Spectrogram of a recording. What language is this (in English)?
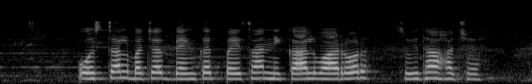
Magahi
